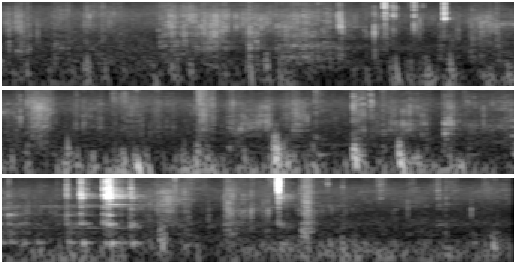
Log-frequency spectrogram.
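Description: Irregular knocks, clunks and clicks of a chequer-plate metal gas bottle box being opened and handled and a gas hose being fitted to an LPG bottle, busiest in the second half.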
